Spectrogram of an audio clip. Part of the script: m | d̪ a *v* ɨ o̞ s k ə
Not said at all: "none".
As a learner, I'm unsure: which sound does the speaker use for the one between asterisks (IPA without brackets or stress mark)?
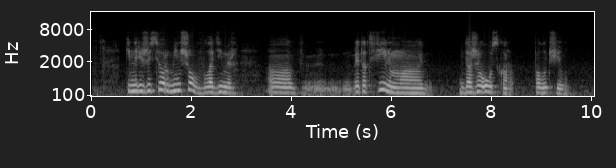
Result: ʐ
